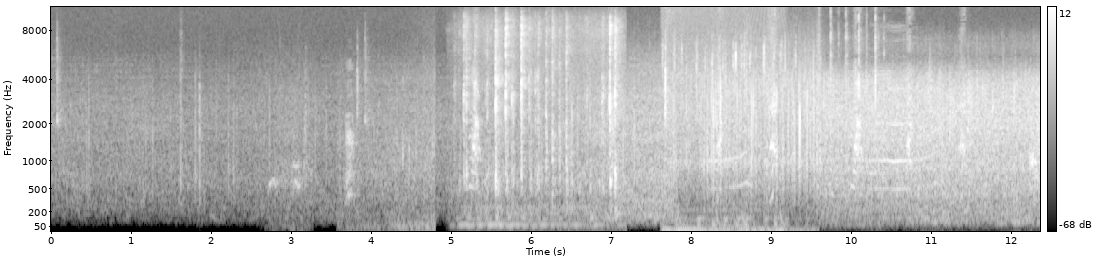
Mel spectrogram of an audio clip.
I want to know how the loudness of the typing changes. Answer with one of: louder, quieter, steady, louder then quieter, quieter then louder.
quieter.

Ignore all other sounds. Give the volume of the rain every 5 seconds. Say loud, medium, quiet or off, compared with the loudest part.
quiet, loud, loud.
